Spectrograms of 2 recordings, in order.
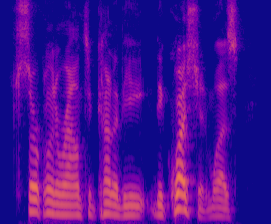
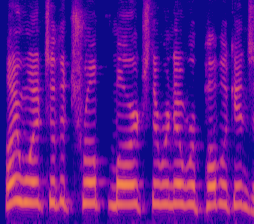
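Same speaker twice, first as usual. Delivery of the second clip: imitating a tearful caller, pitched much higher; hammed-up high whimpering plea; a whiny, teary caller played for laughs; mock crying caller; 11 semitones higher, 4 dB louder than usual. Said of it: "He's like".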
